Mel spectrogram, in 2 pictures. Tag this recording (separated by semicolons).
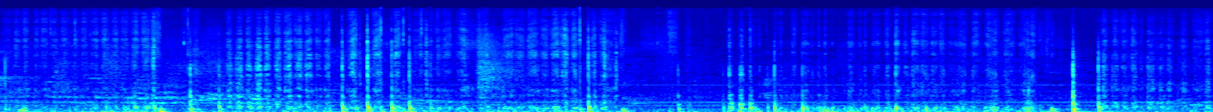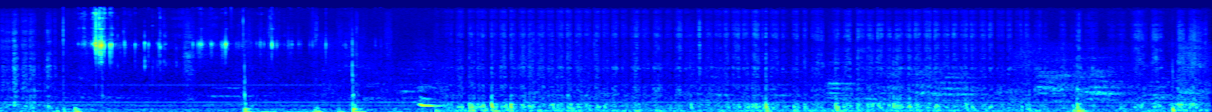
art; colouring; drawing; artist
